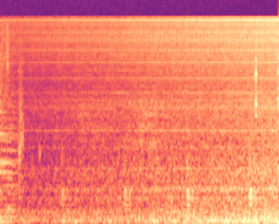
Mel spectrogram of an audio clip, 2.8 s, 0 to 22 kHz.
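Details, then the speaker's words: Chinese diesel heater installed in a VW T4 van, during startup with the glow plug heated and on one bar of heat: soft, steady ticking about every half second over a low fan rumble; the fuel pump is pulsing normally. "Okay, so that's your fuel pump. That's working fine."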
